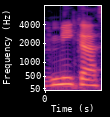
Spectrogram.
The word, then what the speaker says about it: Micah: The name is Micah. Like, if somebody's name is Micah, it's spelled exactly the same way. And his is just pronounced Mika for some reason.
